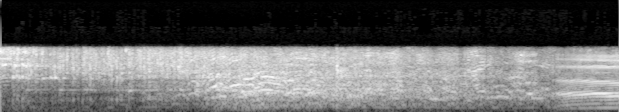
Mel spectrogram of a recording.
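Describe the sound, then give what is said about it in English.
Water is poured from a pitcher into a bowl for washing up, a steady splashing pour lasting several seconds, with a voice starting to speak just as it ends. “Well, there's water in the pitcher. Just pour it into the bowl.”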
